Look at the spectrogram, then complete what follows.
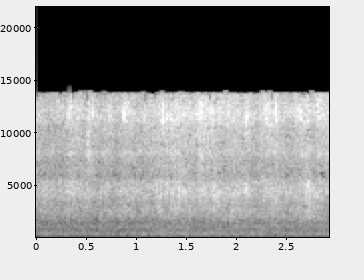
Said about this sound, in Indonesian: Di sini posisinya lagi hujan dan kedengeran gak ya suara hujannya? Harusnya sih iya ya. Yeah. Hujan-hujan gini, apalagi hujannya di sore hari.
